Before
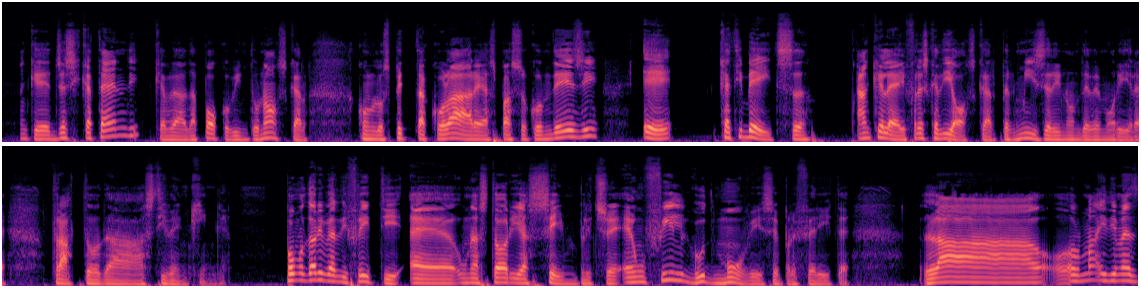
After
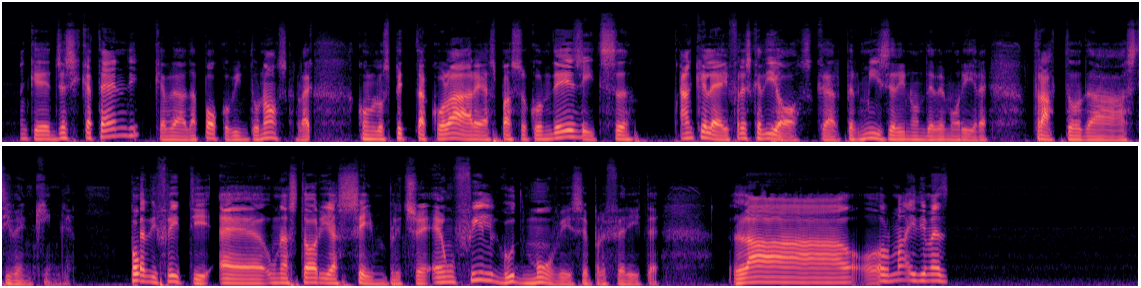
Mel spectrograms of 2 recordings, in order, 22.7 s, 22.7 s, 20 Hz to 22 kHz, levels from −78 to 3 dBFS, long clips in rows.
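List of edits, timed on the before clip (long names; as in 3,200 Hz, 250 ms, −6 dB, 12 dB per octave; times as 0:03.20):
0:02.87–0:03.12: reverse
0:05.81–0:07.58: remove
0:09.47–0:09.90: time-stretch 1.5×
0:14.31–0:14.66: remove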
